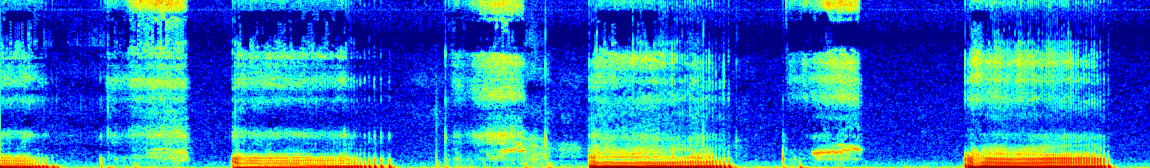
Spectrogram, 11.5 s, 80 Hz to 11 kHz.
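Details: Tired sleeping pug makes loud, rattling snores with wheezy, whistling breaths between them, about 18 breaths a minute; snoring.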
